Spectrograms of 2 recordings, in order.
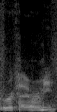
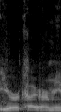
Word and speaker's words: Uruk-hai: So next we have Uruk-Hai Army, or as the designer Martin Klotz says it, Uruk-Hai Army, but that's not how you say it.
